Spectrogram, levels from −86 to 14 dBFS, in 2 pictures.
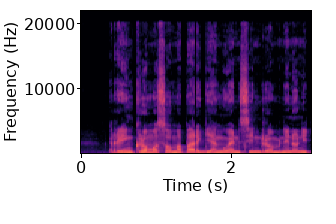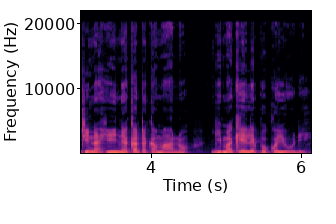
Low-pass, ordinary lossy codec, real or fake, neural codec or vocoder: none; none; real; none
